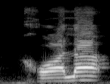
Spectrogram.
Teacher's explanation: خا زبر خا، لام زبر لا، خوالا۔ خوا کو پر پڑھیں گے لام کو باریک پڑھیں گے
